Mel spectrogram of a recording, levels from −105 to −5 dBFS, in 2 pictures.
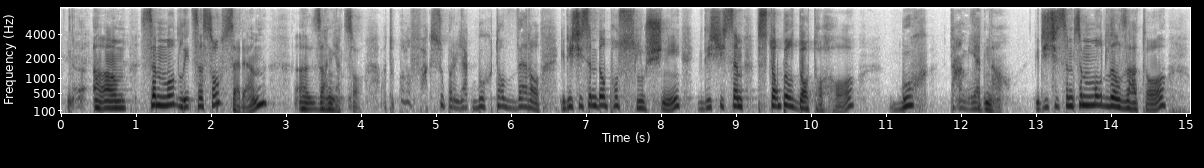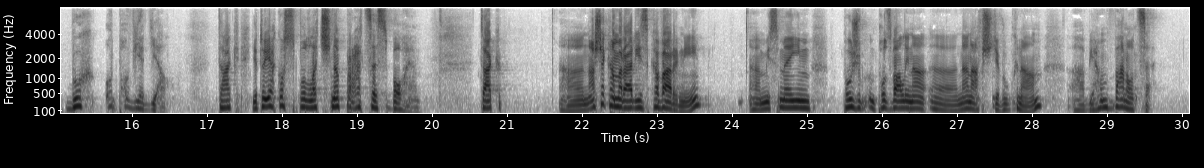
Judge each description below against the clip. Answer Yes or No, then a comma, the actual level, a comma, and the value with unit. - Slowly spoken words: No, average, 130 wpm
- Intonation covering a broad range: Yes, wide, 6.0 semitones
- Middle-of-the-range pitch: Yes, medium, 150 Hz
